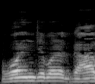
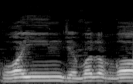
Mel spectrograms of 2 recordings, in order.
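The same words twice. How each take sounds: First: গা with an open aa, light and plain; thin gaa. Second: Slow গইন জবর গ, rounded heavy o; thick gho. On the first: Teacher mimics a common mistake, thin gaa. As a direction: say গা as Bengali aa. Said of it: "এই প্রত্যেকটা উচ্চারণ কিন্তু ভুল". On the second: Teacher leads repeat-after-me, slow thick gho. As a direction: draw it out, ending thick on গ. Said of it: "সুন্দরভাবে উচ্চারণটা করতে হবে". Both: Shown as a demonstration.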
